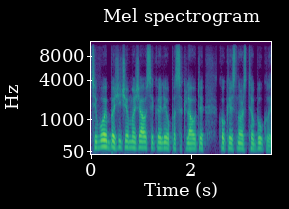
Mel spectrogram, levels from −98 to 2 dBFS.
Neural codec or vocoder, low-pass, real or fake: codec, 24 kHz, 0.5 kbps, DualCodec; 10.8 kHz; fake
